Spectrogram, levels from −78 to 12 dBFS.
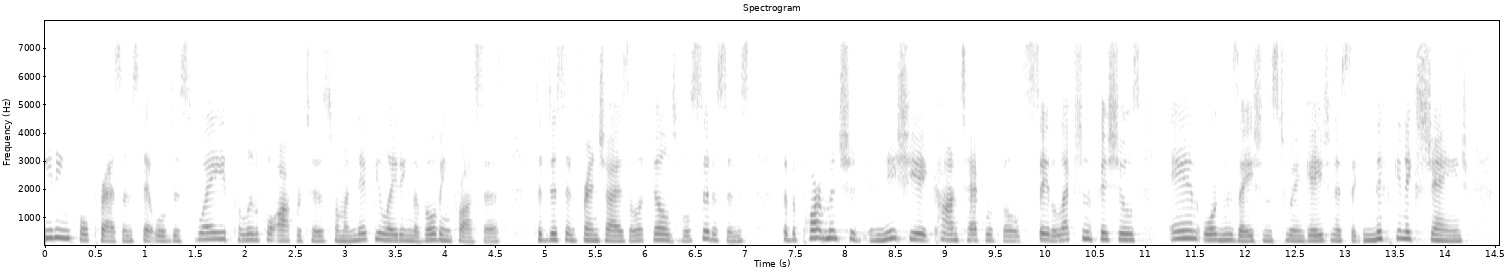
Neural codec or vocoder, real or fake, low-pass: codec, 24 kHz, 0.5 kbps, DualCodec; fake; 7.2 kHz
